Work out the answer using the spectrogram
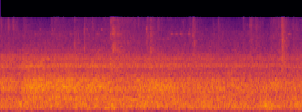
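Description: Cabin noise of a moving ETS electric train heard inside the carriage: a steady, even rush with a faint high whine running under it, and a couple of light clicks.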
